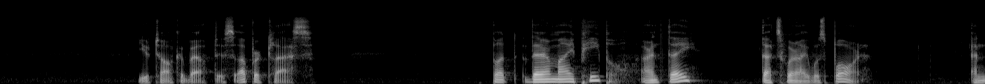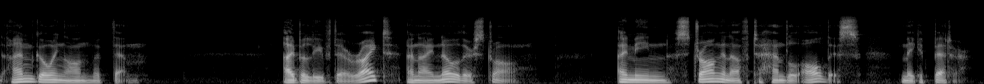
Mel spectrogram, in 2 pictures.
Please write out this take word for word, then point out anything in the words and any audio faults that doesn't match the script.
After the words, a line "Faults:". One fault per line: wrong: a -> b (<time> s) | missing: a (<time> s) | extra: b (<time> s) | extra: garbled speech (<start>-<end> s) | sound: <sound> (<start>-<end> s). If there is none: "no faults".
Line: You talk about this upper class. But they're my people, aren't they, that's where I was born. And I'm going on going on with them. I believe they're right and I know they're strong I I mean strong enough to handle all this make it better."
You talk about this upper class. But they're my people, aren't they, that's where I was born. And I'm going on with them. I believe they're right and I know they're strong I mean strong enough to handle all this make it better."
Faults:
missing: going on (10.8 s)
missing: I (16.1 s)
